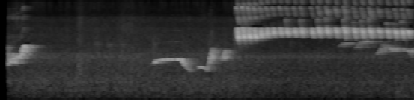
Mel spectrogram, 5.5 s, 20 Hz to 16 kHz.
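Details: A 7-month-old White-rumped shama imitating a cililin gives a few clear, rising whistles, then breaks into a long, rapid, high-pitched trill that runs on for several seconds.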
